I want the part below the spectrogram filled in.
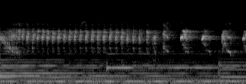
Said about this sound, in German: Doch dann beginnt das Eichhörnchen, das oben auf einer dicken Kastanie sitzt, laut anzukeckern.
